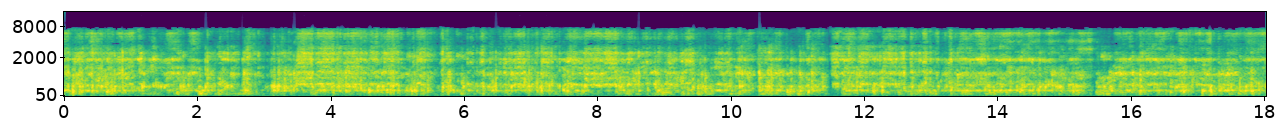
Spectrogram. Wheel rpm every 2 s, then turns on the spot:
70, 70, 70, 70, 70, 70, 70, 70, 70.
none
